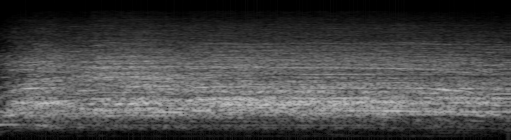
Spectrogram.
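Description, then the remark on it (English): A large audience at the live show Splitty in the City shouts the word "bananas" together in one loud, sustained unison yell, a dense roar of many voices that holds steady for a couple of seconds without any single speaker standing out. “but we end every episode with you yelling bananas as loud as you can.”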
